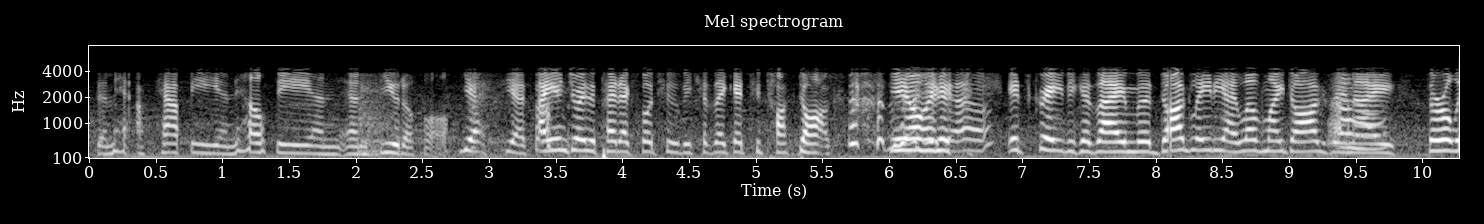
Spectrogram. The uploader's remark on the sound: take in the sights and sounds of America's Family Pet Expo at the Orange County Fiargrounds.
